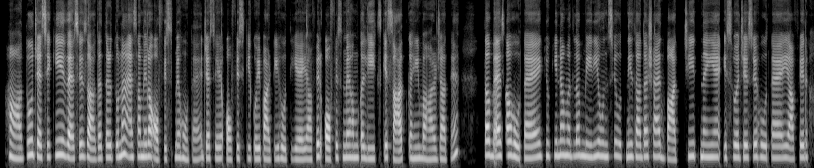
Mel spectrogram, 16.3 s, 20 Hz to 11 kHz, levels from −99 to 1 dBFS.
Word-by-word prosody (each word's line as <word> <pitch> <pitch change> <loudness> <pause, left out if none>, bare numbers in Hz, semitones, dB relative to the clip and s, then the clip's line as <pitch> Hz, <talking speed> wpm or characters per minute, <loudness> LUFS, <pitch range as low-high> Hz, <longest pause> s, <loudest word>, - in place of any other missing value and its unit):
हाँ, 220 -5 +2
तो 285 +2 +3
जैसे 245 -2 +2
कि 285 +3 +2
वैसे 230 +1 +4
ज़्यादातर 225 0 +1
तो 245 - +1
ना 295 +3 +4
ऐसा 245 +1 -1
मेरा 250 0 +4
ऑफ़िस 200 0 -1
में 235 - -1
होता 200 -4 -4
है, 200 +3 -8
जैसे 225 -1 -2
ऑफ़िस 205 +2 -1
की 215 - -6
कोई 210 -1 0
पार्टी 205 +1 -1
होती 205 -1 -5
है 195 0 0
या 200 -1 -1
फिर 255 0 +1
ऑफ़िस 215 +3 +3
में 235 0 +1
हम 235 0 +1
कलीग्स 210 -1 -2
के 230 - +2
साथ 190 -4 +2
कहीं 220 -1 -2
बाहर 205 -1 -1
जाते 205 +2 -3
हैं, 315 +4 0 0.5
तब 280 -2 +5
ऐसा 265 +1 +5
होता 230 -4 +2
है। 230 +3 +2
क्योंकि 265 +1 -5
ना 280 +1 +1
मतलब 275 0 -2
मेरी 255 0 0
उनसे 260 +1 -2
उतनी 250 -1 -2
ज़्यादा 250 0 0
शायद 250 -3 -2
बातचीत 205 +7 -2
नहीं 245 -1 +1
है 245 -2 0
इस 235 +1 -7
वजह 235 0 +1
से 235 +2 -3
होता 230 -1 -3
है 225 0 0
या 215 -3 0
फिर 235 +1 -1
235 Hz, 205 wpm, -24 LUFS, 215-255 Hz, 0.5 s, तब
